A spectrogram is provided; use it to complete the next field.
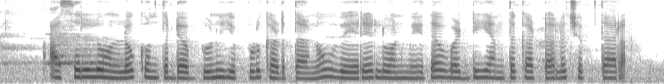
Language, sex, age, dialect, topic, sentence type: Telugu, female, 18-24, Utterandhra, banking, question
